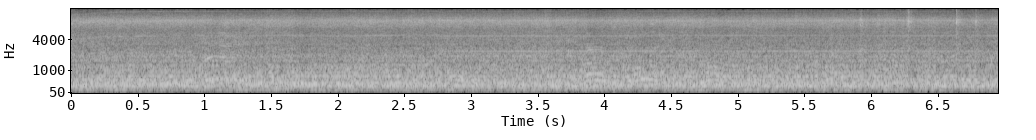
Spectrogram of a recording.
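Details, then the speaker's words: Kirby G5 vacuum after full refurbishment with all-new genuine parts (belt, brush roll, bags), first switch-on: steady, even high whirr from motor and fan, no surging, rattles or scraping; normal running. "Here we go then, let's see if we have transformed this old tired tatty Kirby into an old tatty not tired Kirby."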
